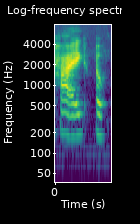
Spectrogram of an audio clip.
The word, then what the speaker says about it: hygge: says originating from Denmark the notion of hike pronounced hygge celebrates all things warm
